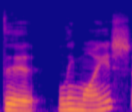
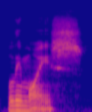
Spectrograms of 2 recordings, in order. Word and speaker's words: de limões: connecting these two words: /d' limõjʃ/ the letter "E" in the word "de" will be dropped, and we pronounce /d' limõjʃ/, /d' limõjʃ, /d' limõjʃ, /d ' limõjʃ, /d' limõjʃ/. It won't be /delimõjʃ/ or even less /delimõeʃ/.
